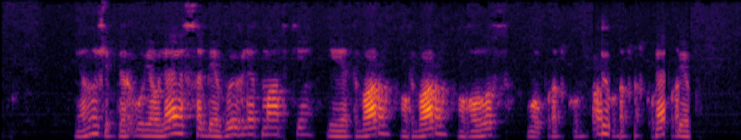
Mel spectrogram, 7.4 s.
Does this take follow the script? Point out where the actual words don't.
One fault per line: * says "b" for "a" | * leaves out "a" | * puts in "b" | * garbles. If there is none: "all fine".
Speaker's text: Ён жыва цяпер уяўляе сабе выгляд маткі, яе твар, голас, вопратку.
* leaves out "жыва"
* puts in "твар"
* garbles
